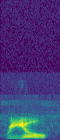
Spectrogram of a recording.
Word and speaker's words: Rehl: l e e n her last name is pronounced real but it is spelled r e h l dot com so i've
